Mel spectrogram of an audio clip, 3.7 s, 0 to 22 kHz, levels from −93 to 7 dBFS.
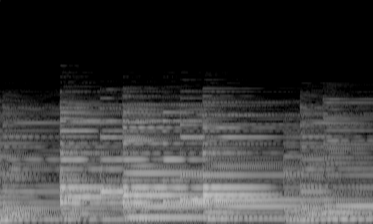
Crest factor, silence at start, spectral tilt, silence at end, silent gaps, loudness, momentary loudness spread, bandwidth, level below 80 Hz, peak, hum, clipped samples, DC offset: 16 dB; 0 s; -7 dB/octave; 0 s; none; -25 LUFS; 9 LU; 4.6 kHz; -46 dBFS; -8 dBFS; none; under 0.1%; under 0.1%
